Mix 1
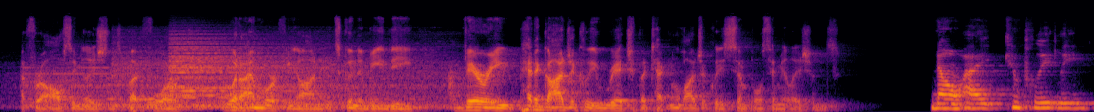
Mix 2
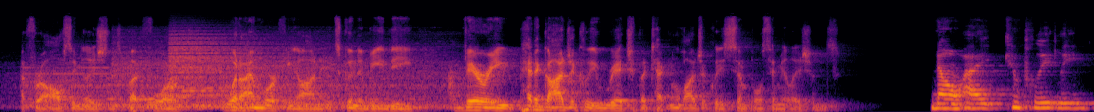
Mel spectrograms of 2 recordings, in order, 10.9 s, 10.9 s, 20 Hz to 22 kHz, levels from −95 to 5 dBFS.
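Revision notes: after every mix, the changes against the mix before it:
second sound: send off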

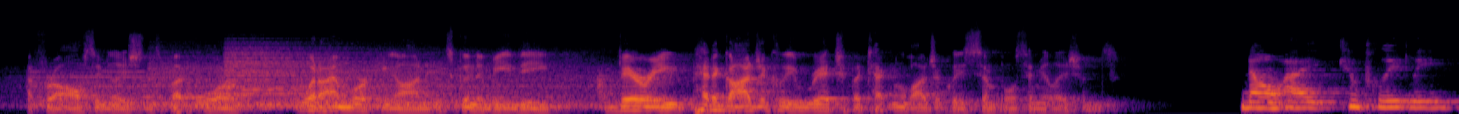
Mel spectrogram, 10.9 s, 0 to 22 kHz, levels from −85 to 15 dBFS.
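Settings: master: add distance through air 240 m

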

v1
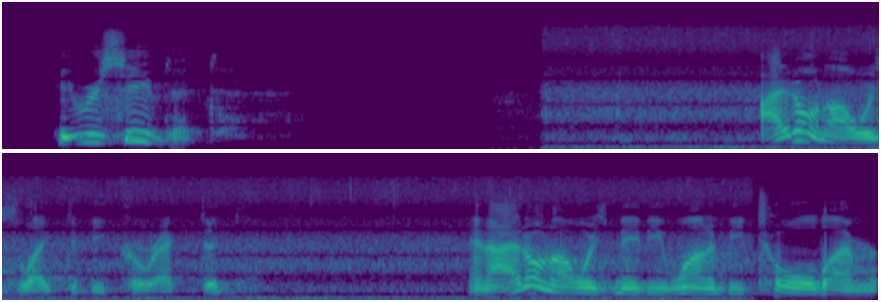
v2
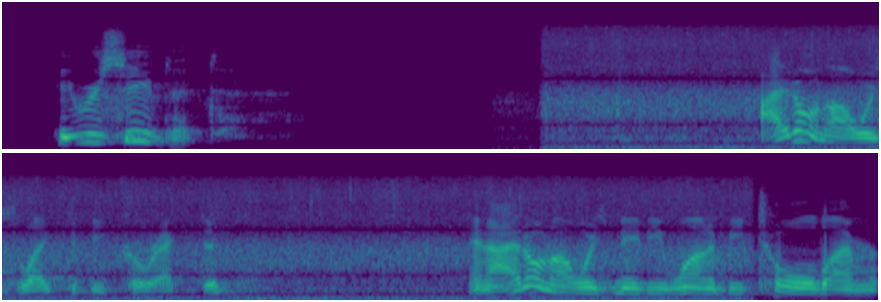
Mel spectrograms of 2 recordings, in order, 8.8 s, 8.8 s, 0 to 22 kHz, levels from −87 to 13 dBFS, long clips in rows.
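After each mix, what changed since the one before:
background: remove static phaser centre 850 Hz, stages 8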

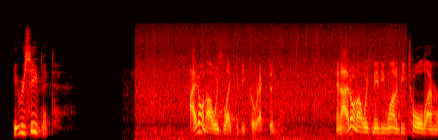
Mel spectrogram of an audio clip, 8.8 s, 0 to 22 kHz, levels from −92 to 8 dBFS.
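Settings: master: remove static phaser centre 700 Hz, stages 6

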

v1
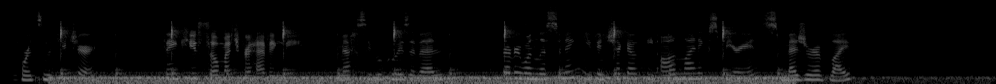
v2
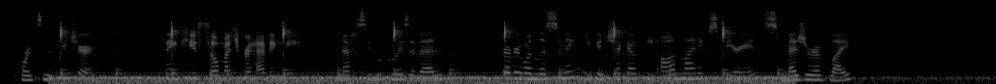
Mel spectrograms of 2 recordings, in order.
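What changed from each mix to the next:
master: add tone controls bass -4 dB, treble +3 dB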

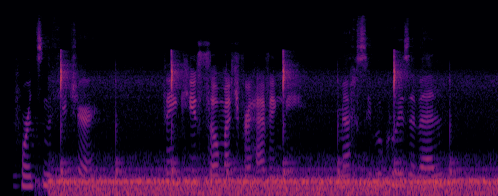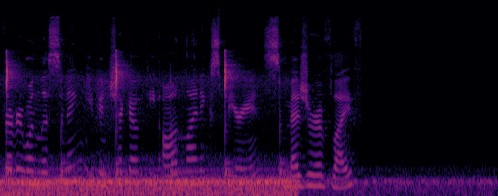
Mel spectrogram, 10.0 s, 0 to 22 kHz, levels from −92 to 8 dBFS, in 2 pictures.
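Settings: speech -3.5 dB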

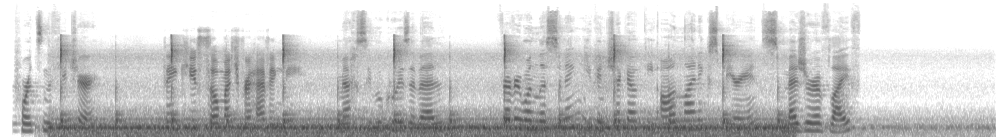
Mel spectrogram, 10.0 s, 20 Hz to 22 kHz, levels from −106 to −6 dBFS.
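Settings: master: add high-order bell 810 Hz +10 dB 2.6 oct

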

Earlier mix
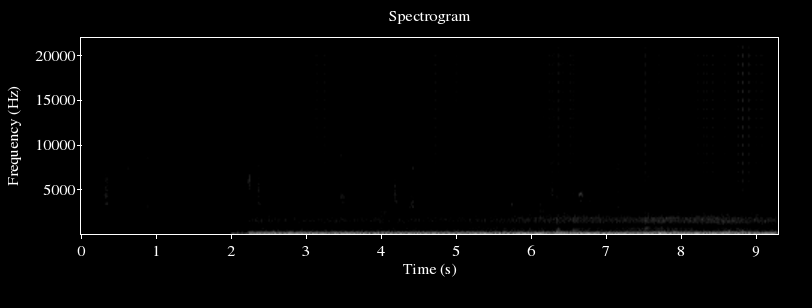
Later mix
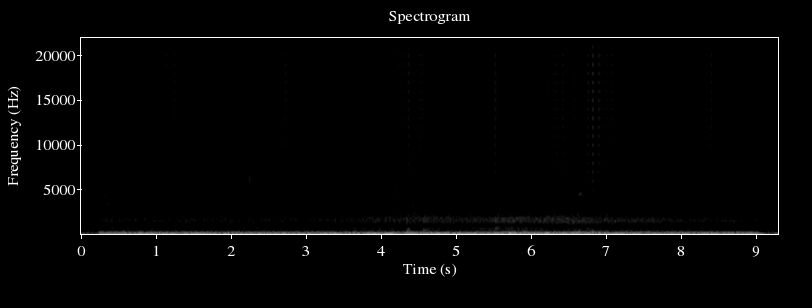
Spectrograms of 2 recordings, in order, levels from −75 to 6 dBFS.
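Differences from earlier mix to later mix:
speech -5.5 dB; background: entry -2.00 s

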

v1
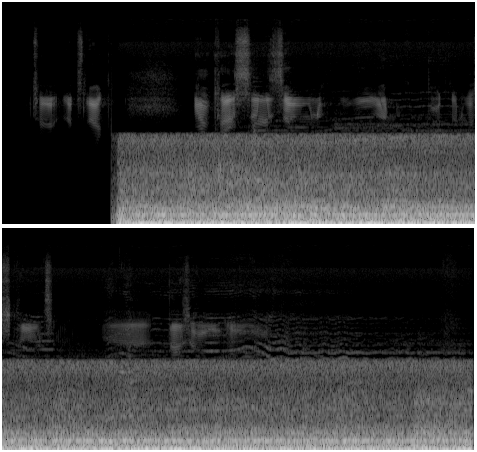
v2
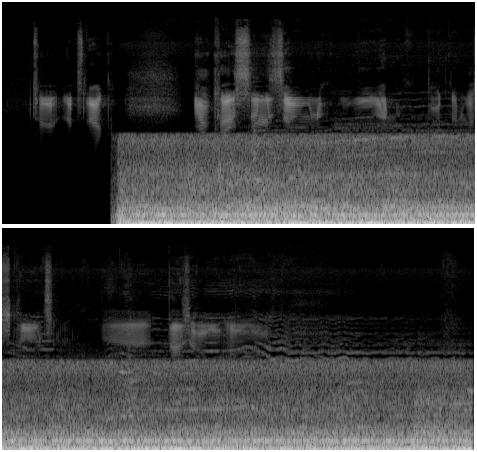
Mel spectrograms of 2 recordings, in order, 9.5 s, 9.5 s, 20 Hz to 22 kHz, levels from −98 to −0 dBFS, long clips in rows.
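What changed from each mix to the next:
speech +8.0 dB; second sound +4.0 dB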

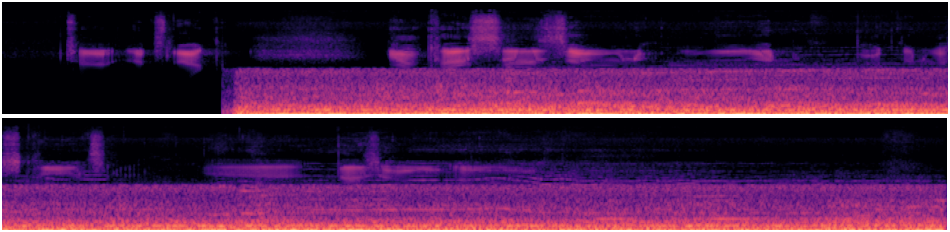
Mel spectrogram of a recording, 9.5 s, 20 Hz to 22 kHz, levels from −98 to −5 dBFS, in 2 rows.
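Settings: second sound: remove high-pass 760 Hz

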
